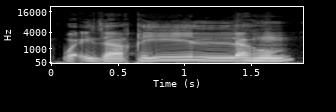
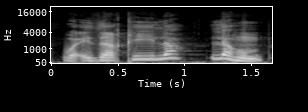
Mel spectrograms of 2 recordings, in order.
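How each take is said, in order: First: The two l sounds are merged into one. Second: The two l sounds are kept separate. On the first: This is one reciter's particular reading. "Donc il fait l'idram" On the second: This is how most reciters read it. "on ne fait pas l'élision chez les qurra"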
